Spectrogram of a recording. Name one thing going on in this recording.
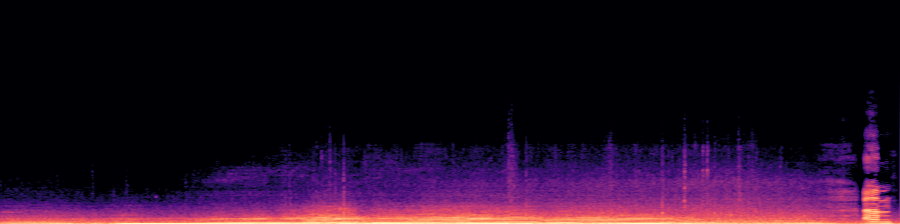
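A car engine revs up and down from inside the car.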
